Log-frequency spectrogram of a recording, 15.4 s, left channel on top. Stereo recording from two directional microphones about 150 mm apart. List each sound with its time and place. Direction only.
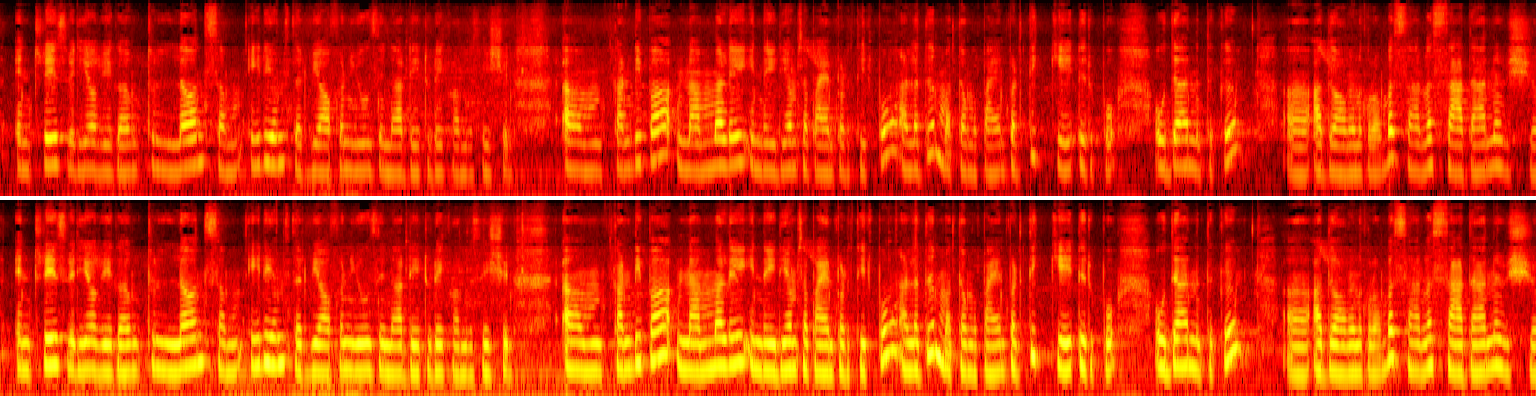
0.1 s a woman's voice: centre (ahead or behind)
5.6 s a woman's voice: 5° right (ahead or behind)
8.0 s a woman's voice: 15° right (ahead or behind)
8.8 s a woman's voice: 5° right (ahead or behind)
